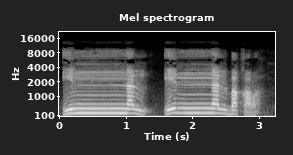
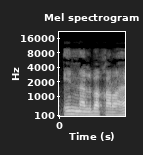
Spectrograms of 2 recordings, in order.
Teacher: النون حرف غن مشدد، يغن مقدار حركتين · Shown in: first take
